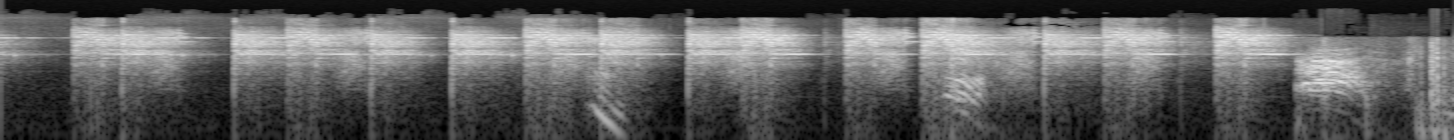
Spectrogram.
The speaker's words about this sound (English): Hamlet falls, wounded, but seizing Laertes' sword, cuts him with it.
